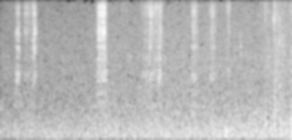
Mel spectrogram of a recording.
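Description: Felt-tip colour marker (edding) drawing on paper: a series of short scratchy strokes, several in quick succession near the start, then single strokes spread out as lines and letters are drawn.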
